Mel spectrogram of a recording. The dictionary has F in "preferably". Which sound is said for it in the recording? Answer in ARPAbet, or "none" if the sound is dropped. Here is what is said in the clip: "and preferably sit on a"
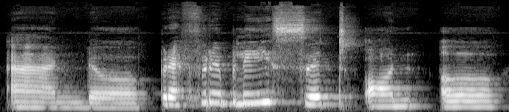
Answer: F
